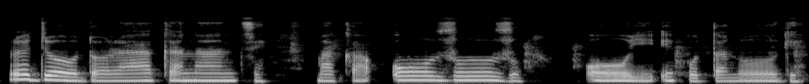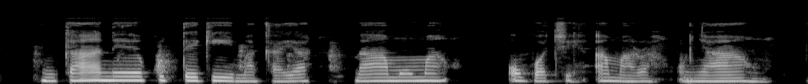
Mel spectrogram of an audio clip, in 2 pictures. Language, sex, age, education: Igbo, female, 30-45, tertiary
